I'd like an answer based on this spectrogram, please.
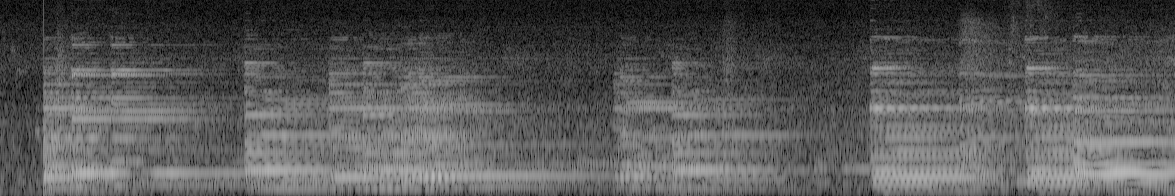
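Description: Background music: a piano playing slow chords, a new chord struck every second or two and left to ring and fade.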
